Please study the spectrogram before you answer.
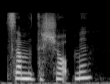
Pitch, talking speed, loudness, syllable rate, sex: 270 Hz, 215 wpm, -18 LUFS, 6.2 syllables/s, female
